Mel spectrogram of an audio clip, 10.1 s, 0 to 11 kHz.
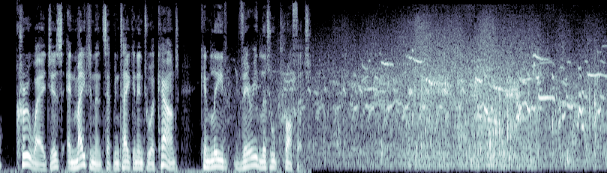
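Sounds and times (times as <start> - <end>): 
speech: 0.3 - 5.4
water lapping around a 40-year-old fishing boat moored at a marina in Wellington: 5.2 - 10.1.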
